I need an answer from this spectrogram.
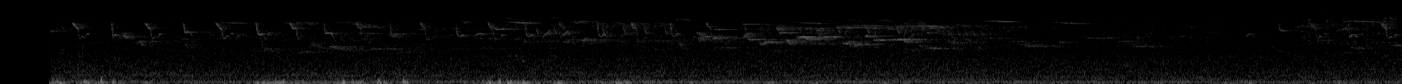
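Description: Birds calling: a fast, regular run of short, high, falling notes, about three a second, through the first few seconds, then a jumble of varied chirps. A low rumble sits underneath, strongest in the first half.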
